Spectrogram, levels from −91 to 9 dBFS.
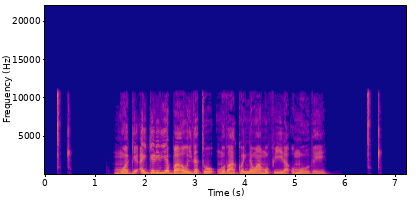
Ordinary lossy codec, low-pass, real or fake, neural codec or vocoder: none; 10.8 kHz; real; none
